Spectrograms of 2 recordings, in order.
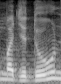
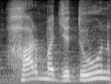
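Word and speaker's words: ہرمجدون: کا مطلب ہے کہ اس لفظ کو مجدون نہیں بلکہ ہر مجدون کہا جانا چاہیے، یعنی اس کا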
